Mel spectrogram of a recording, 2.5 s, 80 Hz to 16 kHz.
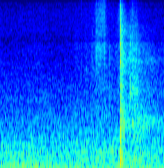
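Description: A single sharp pop of a tennis ball struck by a racket about 1.8 seconds in, over the low steady hum of an indoor hall.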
